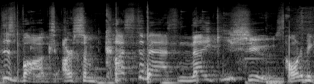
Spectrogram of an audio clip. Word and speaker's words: Nike: It is pronounced in 2 syllables, rhyming instead with words like crikey. The brand Nike is pronounced Nike, after the Greek goddess of victory in mythology.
